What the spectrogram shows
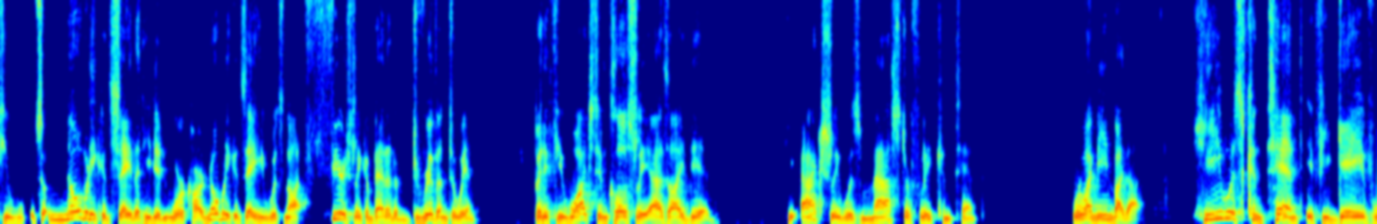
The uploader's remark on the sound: sat down virtually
